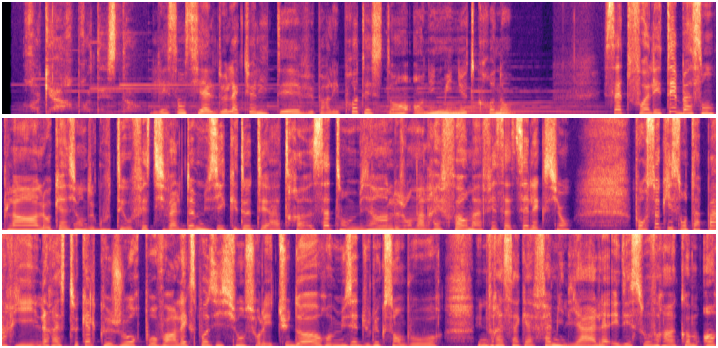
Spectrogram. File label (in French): Spot radio; Regards protestants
